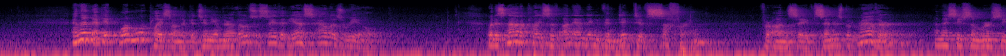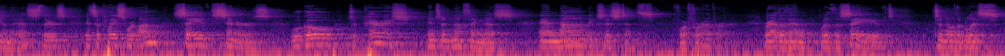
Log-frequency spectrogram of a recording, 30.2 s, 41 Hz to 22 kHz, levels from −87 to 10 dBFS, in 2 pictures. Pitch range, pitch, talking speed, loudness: 100-150 Hz, 120 Hz, 130 wpm, -33 LUFS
